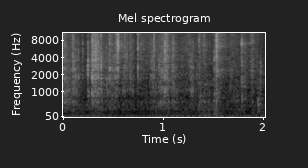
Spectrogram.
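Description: Packaging being handled: a quick, irregular run of crackles, crinkles and small clicks.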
